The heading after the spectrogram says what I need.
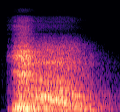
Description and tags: Monster Cry
Growl sound with a small reverbation. You can use it for monsters, zombies, alien invaders and lions.
creature, echo, horror, monster, roar, solo, undead, zombie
